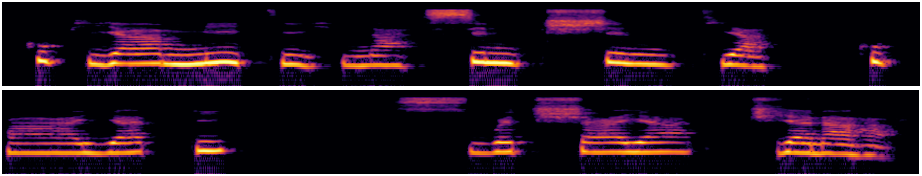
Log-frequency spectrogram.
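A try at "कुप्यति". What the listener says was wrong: Okay, you put a vowel in there. You said kupyati. Kupyati, exactly so.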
